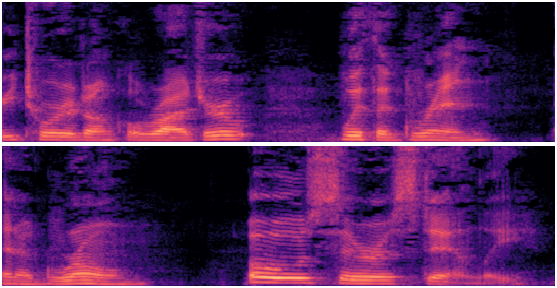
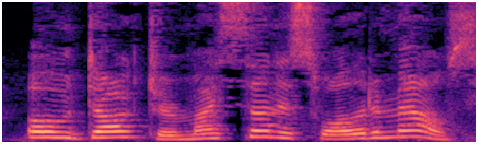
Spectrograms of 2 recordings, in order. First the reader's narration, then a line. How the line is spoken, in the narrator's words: he cried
